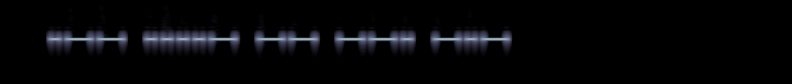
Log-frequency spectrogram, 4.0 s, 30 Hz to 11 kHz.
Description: Morse code, heard as a keyed tone, about 37 wpm, 700 Hz. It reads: W4MGK
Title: Speed Racing - USA 1x3 Call Signs 30wpm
